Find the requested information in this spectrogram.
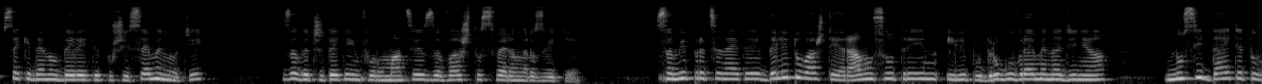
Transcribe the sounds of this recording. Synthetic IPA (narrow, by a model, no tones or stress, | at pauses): fsɛkʲid̪ɛnod̪ɛlʲɛjt̪ɛpoʃɛsɛminut̪i | zɐd̪ɐt͡ʃɛt̪ɛt̪ɛinfoɾmat̪sijəzɐvaʃə̥t̪əsfɛɾənɐɾɐzvit̪ʲiɛ̰ | sɐmipɾɛt̪sɛnɛt̪ɛd̪ɐlit̪ovaʃt̪ɛɛɾanosut̪ɾinilipod̪ɾuɡovɾɛmɛnɐd̪ʲinʲə | nosid̪ajt̪ɛt̪ov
